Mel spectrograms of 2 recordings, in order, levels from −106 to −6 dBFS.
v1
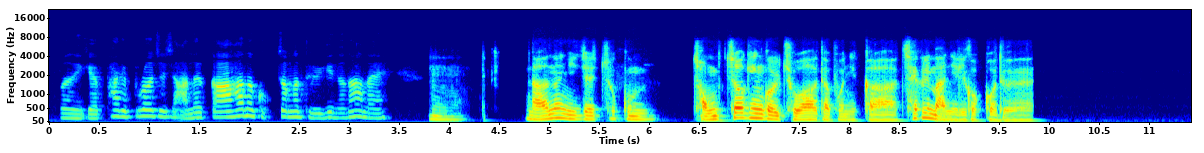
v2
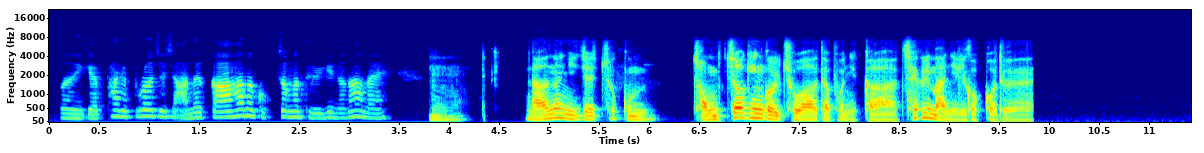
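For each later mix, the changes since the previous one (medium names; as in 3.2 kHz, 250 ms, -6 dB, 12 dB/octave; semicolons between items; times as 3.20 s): master: add peaking EQ 72 Hz -13 dB 0.27 oct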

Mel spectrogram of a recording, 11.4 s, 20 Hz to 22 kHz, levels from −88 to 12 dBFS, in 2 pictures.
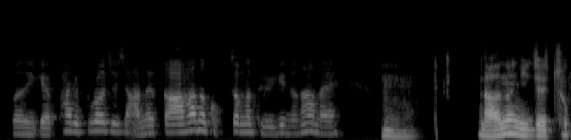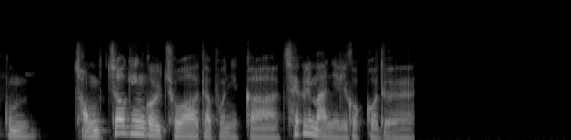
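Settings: first voice: remove static phaser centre 1.5 kHz, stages 4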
